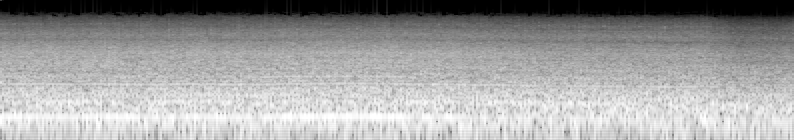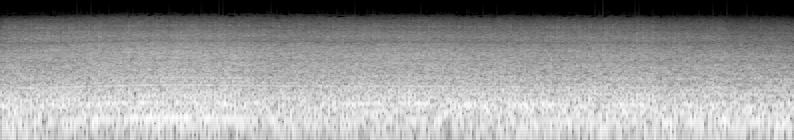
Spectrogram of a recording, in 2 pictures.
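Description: Wind rushes over a plane's cockpit.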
